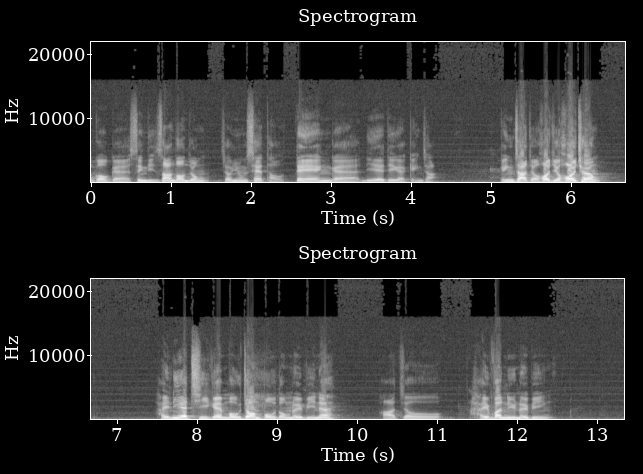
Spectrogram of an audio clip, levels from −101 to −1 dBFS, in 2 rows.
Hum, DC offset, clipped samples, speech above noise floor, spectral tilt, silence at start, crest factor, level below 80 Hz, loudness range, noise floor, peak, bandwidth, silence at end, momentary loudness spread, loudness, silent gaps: none; under 0.1%; 0.2%; 36 dB; -5 dB/octave; 0 s; 16 dB; -52 dBFS; 6 LU; -50 dBFS; 0 dBFS; 16 kHz; 0.9 s; 14 LU; -14 LUFS; none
